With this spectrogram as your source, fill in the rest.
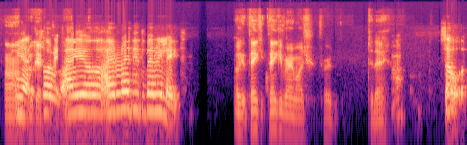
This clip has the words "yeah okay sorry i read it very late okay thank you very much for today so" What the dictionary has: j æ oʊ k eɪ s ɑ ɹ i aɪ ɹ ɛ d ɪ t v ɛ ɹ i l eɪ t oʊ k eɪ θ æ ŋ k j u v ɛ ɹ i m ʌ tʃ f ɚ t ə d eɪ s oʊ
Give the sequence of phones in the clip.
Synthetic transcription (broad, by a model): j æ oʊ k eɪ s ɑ ɹ i aɪ ɹ ɛ d ɪ t v ɛ ɹ i l eɪ t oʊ k eɪ θ æ ŋ k j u v ɛ ɹ i m ʌ tʃ f ɚ t ə d eɪ s oʊ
